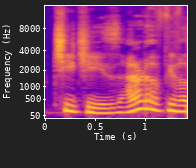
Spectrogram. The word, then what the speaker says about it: Qiqi: The character is Chi-Chi, which is spelled Q-I-Q-I, so it's Kiki kind of, but they say Chi-Chi.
